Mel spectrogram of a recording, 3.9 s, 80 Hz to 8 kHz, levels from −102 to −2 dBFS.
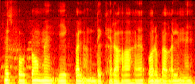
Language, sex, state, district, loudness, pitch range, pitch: Hindi, male, Madhya Pradesh, Bhopal, -17 LUFS, 100-105 Hz, 105 Hz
